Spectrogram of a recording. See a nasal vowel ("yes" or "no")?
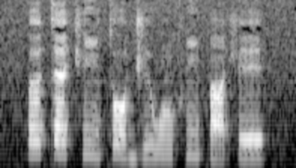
yes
